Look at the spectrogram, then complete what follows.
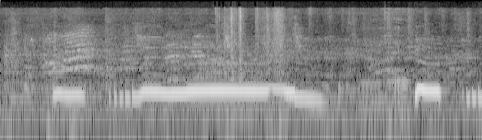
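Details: Loud close cooing by a Barbary dove (puter): a short note, then a long even drawn-out coo ending in a falling slur, followed by another short sharp note and the start of a new roll.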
